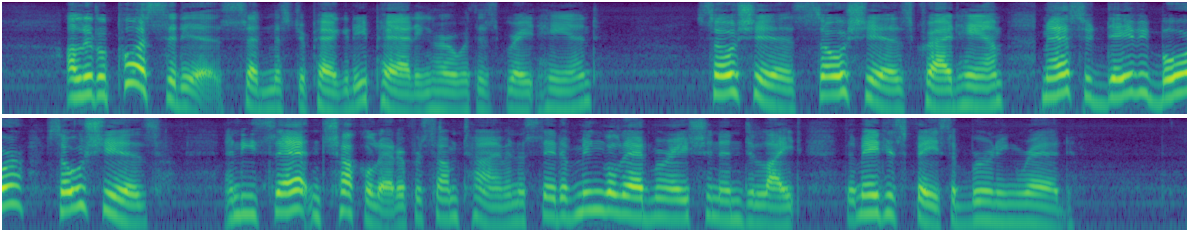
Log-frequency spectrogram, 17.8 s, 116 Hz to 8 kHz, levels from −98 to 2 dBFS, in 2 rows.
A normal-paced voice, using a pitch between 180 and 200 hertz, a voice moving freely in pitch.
Yes: average, 180 wpm; medium, 185 Hz; wide, 7.8 semitones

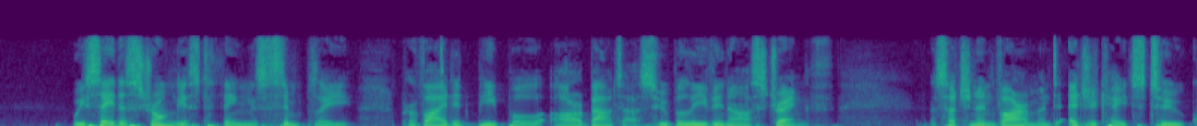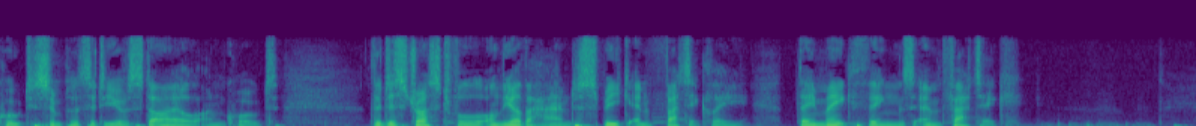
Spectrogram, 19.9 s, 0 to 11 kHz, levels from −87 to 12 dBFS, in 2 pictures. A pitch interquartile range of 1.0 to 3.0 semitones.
No: average, 5.0 semitones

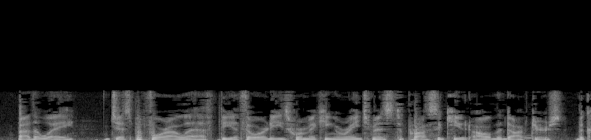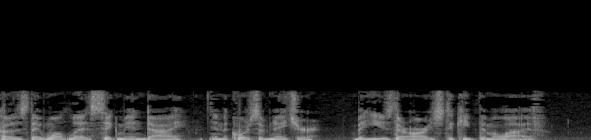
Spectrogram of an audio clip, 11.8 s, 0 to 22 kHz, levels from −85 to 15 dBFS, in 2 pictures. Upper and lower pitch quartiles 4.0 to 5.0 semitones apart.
No: average, 3.0 semitones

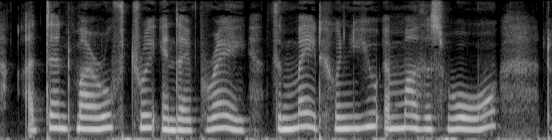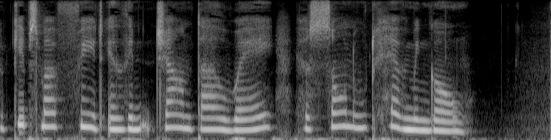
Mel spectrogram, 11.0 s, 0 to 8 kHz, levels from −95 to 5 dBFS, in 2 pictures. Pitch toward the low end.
No: very high, 250 Hz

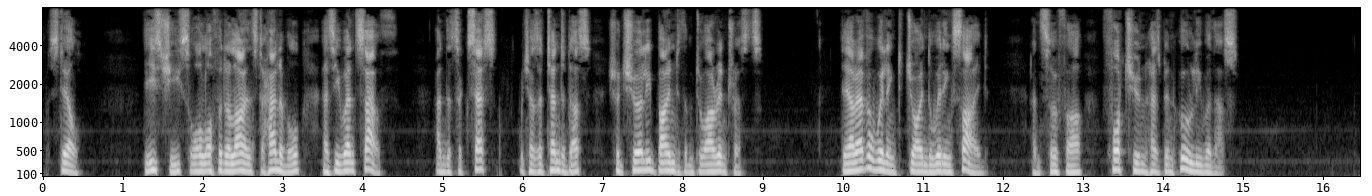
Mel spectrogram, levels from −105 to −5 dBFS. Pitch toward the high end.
No: low, 135 Hz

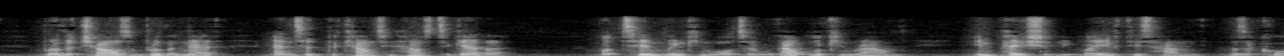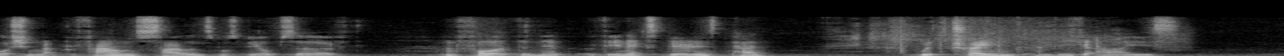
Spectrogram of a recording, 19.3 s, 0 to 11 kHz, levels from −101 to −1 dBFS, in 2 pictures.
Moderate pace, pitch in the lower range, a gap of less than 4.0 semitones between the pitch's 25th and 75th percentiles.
No: slow, 130 wpm; low, 125 Hz; average, 2.8 semitones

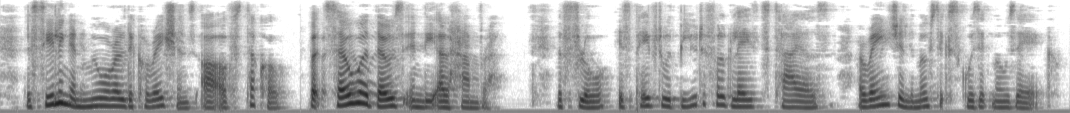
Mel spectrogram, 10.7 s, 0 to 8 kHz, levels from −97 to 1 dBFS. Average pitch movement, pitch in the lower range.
No: average, 3.9 semitones; medium, 180 Hz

